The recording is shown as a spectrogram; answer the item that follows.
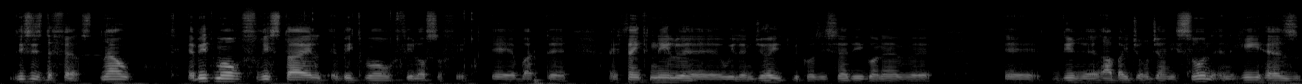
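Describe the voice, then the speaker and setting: With an Israeli accent, a man speaks at a moderate pace in a fairly low pitch. His pitch varies in an ordinary way, while his loudness swings widely. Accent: Hebrew-accented English. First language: Hebrew. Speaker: online commentator on Hebrew and religion. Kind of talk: monologue talk to camera. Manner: halting with many fillers.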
